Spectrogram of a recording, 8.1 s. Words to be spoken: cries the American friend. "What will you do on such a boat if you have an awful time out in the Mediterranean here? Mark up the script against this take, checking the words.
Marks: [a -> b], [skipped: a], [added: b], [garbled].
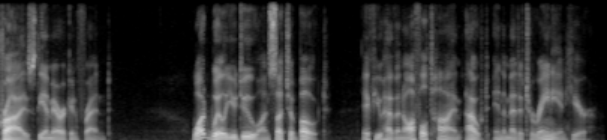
cries the American friend. "What will you do on such a boat if you have an awful time out in the Mediterranean here?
